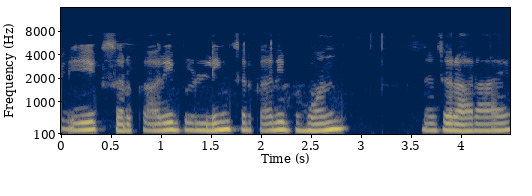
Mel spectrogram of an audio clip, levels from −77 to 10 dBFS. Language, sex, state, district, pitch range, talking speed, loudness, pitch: Hindi, female, Uttar Pradesh, Etah, 190-210 Hz, 135 wpm, -14 LUFS, 200 Hz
